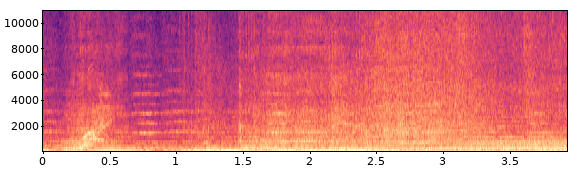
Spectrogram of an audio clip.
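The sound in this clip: Motorbike engines rev loudly and continuously, with several quick pitch sweeps up and down as the engines race.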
